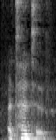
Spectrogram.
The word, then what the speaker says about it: attentive: And attentive. Stress on the second syllable.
